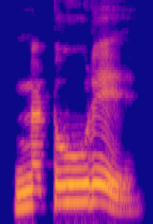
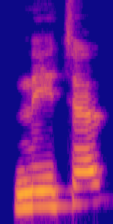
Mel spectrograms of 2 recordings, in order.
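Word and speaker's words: nature: अभी एक वीडियो में मैंने देखा है उसमें इसका उच्चारण करते हैं नटूरे। और इसका उच्चारण करते हैं फटूरे। जबकि इसका सही उच्चारण होगा नेचर और इस शब्द का उच्चारण होगा फ्यूचर।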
